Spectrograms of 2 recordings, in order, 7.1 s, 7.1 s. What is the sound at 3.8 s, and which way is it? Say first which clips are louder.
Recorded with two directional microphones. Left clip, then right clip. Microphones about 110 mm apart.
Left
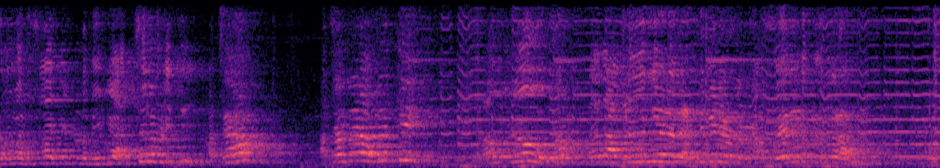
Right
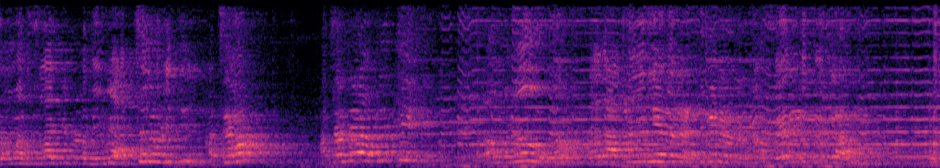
Music: left 1 dB; 45° right (ahead or behind).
